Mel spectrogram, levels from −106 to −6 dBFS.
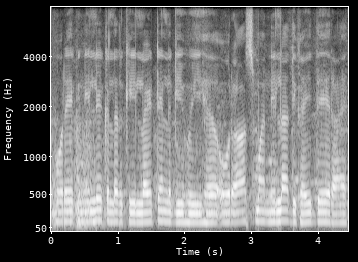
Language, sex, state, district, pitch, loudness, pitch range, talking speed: Hindi, male, Rajasthan, Bikaner, 130 Hz, -13 LUFS, 125-135 Hz, 215 wpm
